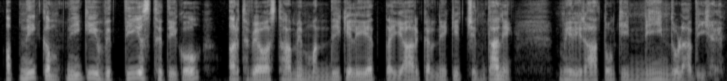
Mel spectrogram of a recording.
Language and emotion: Hindi, fearful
